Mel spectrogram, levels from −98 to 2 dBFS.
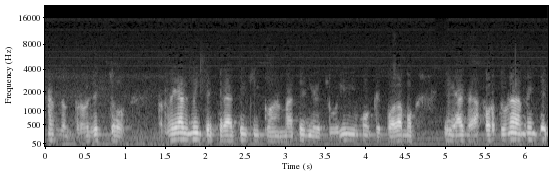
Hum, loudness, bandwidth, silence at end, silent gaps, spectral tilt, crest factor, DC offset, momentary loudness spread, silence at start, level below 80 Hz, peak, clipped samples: none; -23 LUFS; 15 kHz; 0 s; none; -9 dB/octave; 20 dB; under 0.1%; 12 LU; 0.05 s; -54 dBFS; -2 dBFS; under 0.1%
